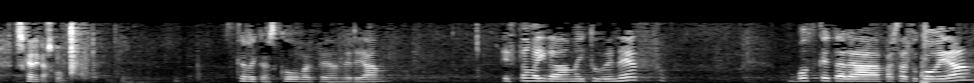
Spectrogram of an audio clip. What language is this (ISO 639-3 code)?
eus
